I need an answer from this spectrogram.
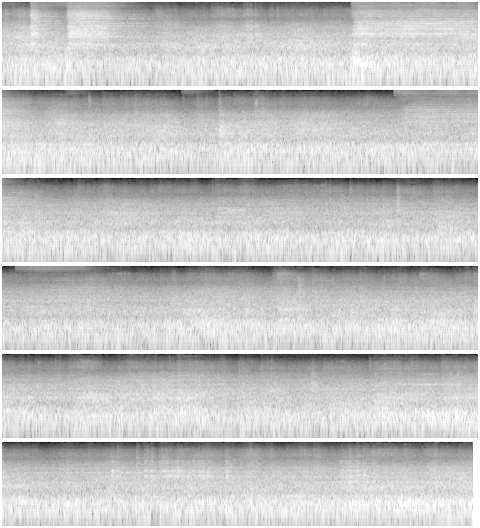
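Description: Double-stack intermodal freight cars rolling past close by: a steady rumble and rattle of steel wheels on rail, with brief high-pitched wheel squeals about half a second in, around four seconds in and around nine seconds in, and a thin squeal again near the end.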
